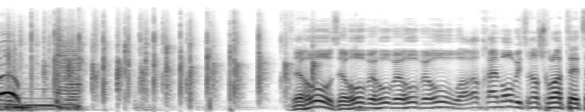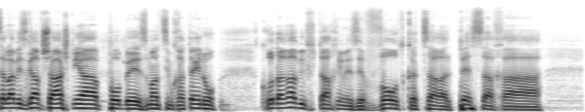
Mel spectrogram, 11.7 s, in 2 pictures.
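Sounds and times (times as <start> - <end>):
hands clapping: 0.0 - 3.4
speech: 2.9 - 11.5.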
